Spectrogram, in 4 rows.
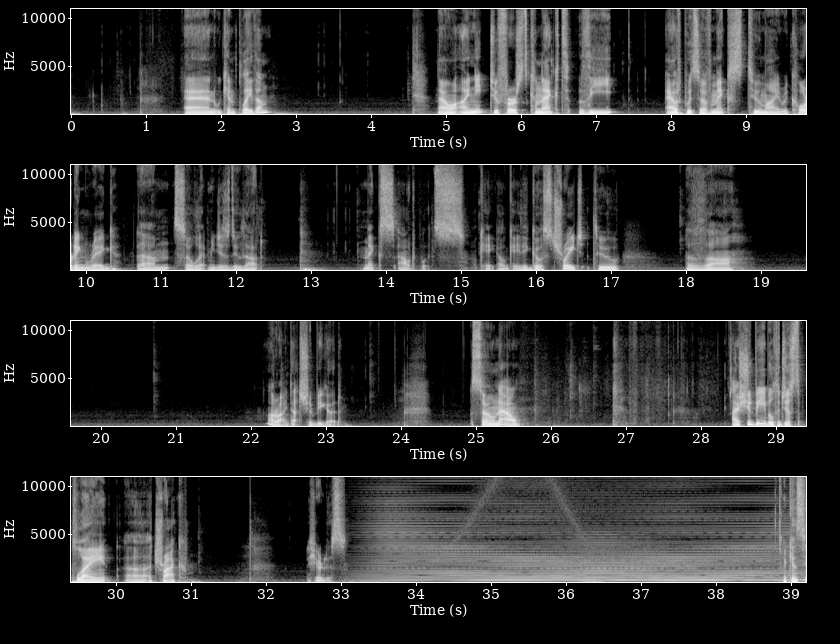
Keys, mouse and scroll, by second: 9.7 click, 11.0 click, 11.9 scroll up 1, 12.4 scroll down 1, 13.7 click, 14.4-14.7 scroll down 1, 15.3 click, 17.0-18.2 drag, 18.6-21.0 drag, 22.4-23.9 drag, 32.8 click.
